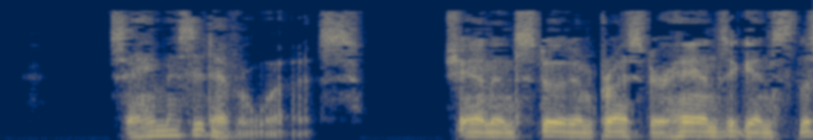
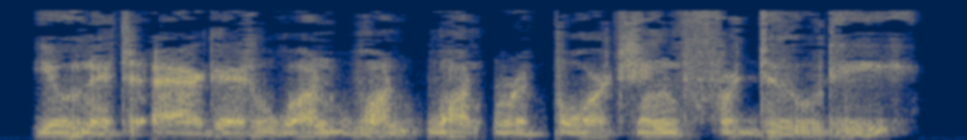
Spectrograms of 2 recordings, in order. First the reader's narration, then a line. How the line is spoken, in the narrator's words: the doughboy said, his voice low and gravelly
